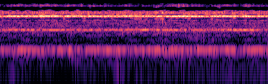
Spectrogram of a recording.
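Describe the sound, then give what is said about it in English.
A house telephone rings with a steady electronic tone, its bright, sustained high tones filling the moment continuously, fairly loud, with no voices over it. “It's the house phone, Miss Lawrence.”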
